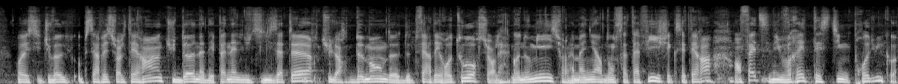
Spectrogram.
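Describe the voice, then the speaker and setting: Noticeable background noise runs under the recording. A man talks at a fairly quick pace. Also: fairly low pitch for a man, ordinary pitch variation, very even loudness. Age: 30s. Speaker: startup founder. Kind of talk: casual interview. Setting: company office.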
